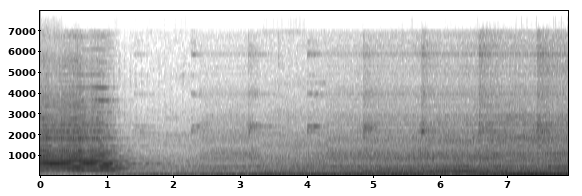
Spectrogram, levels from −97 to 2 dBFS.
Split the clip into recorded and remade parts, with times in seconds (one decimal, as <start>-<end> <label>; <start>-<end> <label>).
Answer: 0.0-2.4 recorded; 2.4-3.3 remade; 3.3-4.3 recorded; 4.3-7.9 remade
